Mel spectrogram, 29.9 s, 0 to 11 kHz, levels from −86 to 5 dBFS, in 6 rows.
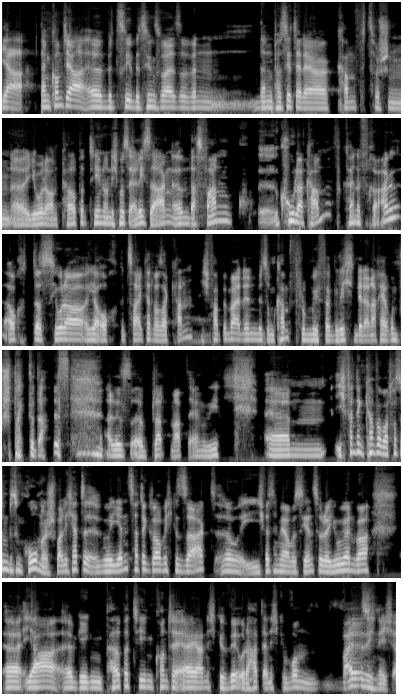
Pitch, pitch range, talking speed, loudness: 135 Hz, 125-145 Hz, 220 wpm, -17 LUFS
